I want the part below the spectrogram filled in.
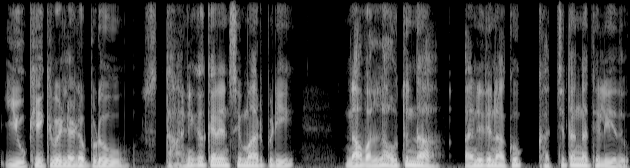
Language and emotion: Telugu, fearful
